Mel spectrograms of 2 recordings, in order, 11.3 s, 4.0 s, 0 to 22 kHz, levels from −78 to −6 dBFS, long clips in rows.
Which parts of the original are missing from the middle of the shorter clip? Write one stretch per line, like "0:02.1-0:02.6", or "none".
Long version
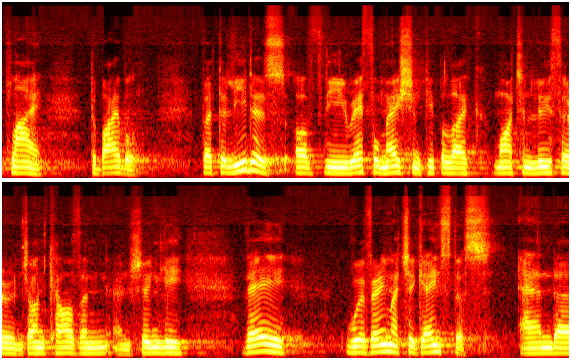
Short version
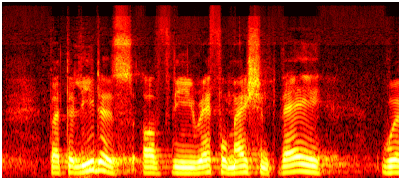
0:04.2-0:08.0

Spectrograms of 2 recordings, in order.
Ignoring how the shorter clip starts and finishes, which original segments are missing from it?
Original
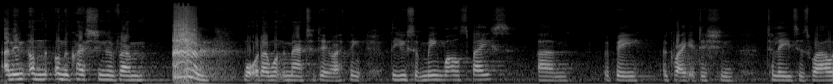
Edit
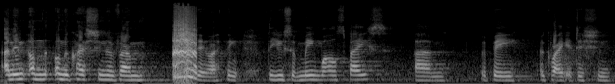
0:02.0-0:03.2

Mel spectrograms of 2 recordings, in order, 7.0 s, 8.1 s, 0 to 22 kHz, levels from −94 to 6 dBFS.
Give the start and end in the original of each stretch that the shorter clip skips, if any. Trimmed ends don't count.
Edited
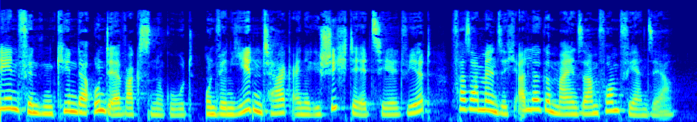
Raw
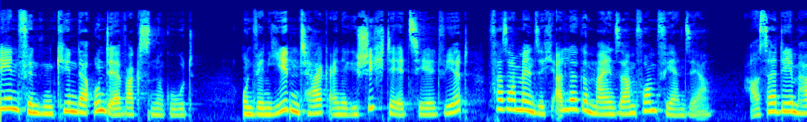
0:02.0-0:02.4

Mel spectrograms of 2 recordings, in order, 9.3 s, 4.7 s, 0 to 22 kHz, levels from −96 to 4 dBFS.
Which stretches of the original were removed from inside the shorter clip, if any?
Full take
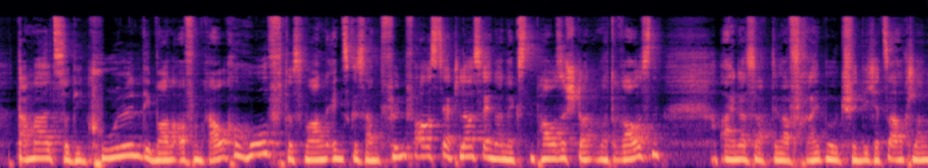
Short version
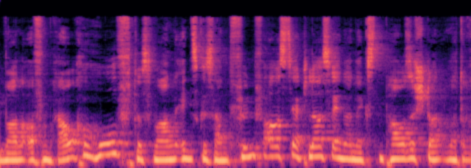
none

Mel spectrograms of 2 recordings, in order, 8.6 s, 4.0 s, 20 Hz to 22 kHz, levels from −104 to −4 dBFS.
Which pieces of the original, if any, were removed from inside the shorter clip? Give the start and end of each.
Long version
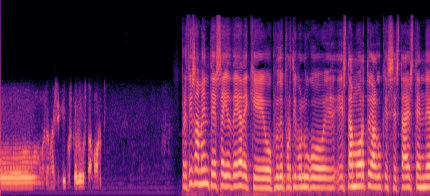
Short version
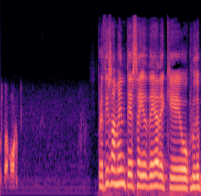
none

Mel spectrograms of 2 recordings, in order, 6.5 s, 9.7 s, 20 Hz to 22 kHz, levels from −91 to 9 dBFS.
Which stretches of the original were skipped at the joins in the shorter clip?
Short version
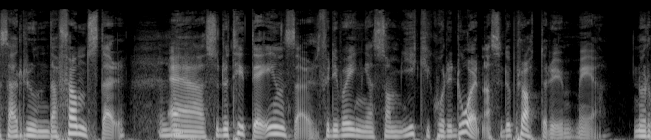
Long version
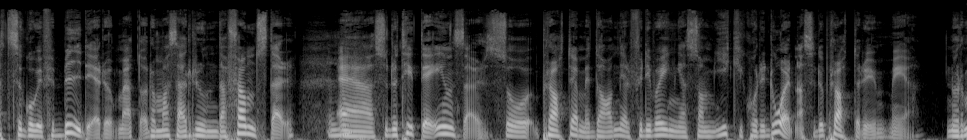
0:04.9-0:06.3

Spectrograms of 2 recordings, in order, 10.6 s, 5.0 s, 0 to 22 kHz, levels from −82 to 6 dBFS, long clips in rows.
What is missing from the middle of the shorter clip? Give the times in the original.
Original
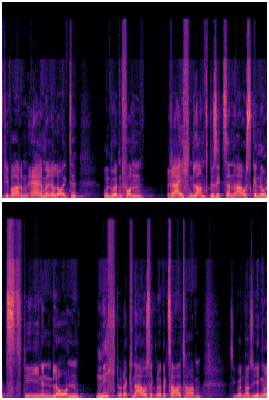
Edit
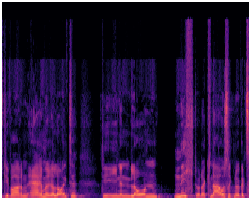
0:02.0-0:05.7

